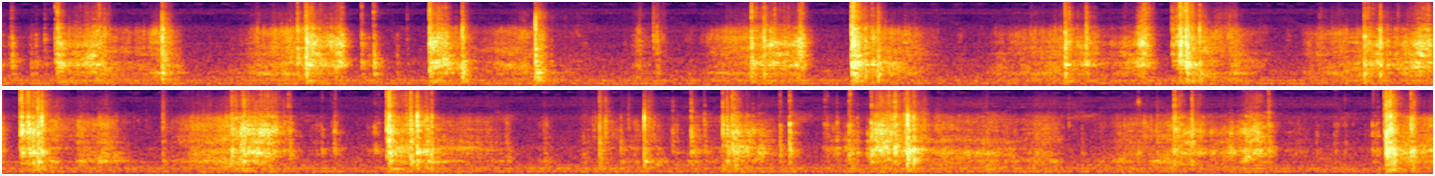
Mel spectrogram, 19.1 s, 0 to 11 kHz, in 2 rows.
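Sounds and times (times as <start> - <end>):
tiny wheels rolling on wood: 0.1 - 19.0.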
